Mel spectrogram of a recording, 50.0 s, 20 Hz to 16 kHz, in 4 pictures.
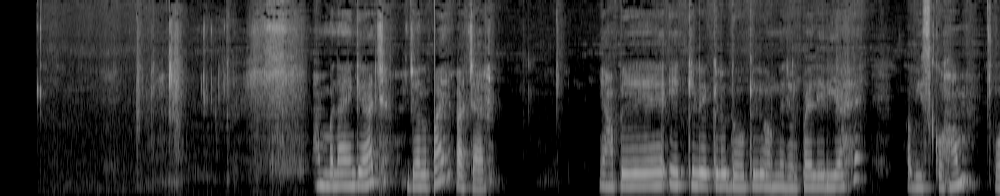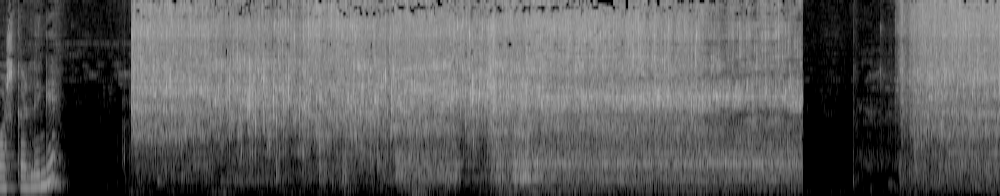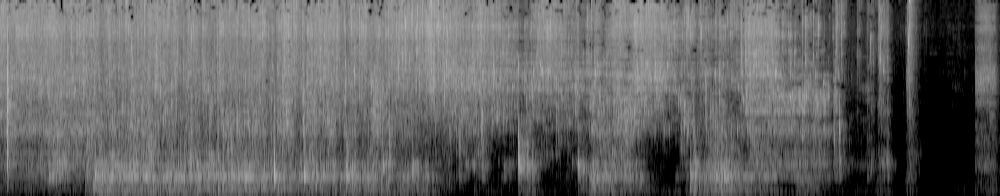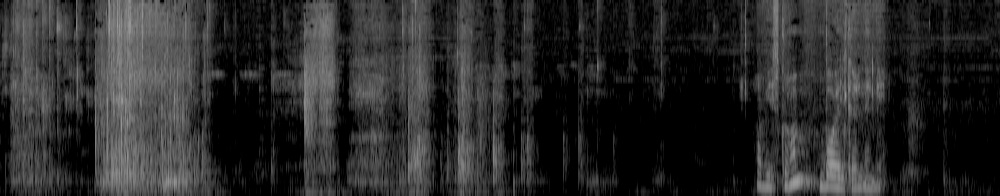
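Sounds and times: tap water running into sink: 14.2 - 22.6, 23.7 - 35.6.

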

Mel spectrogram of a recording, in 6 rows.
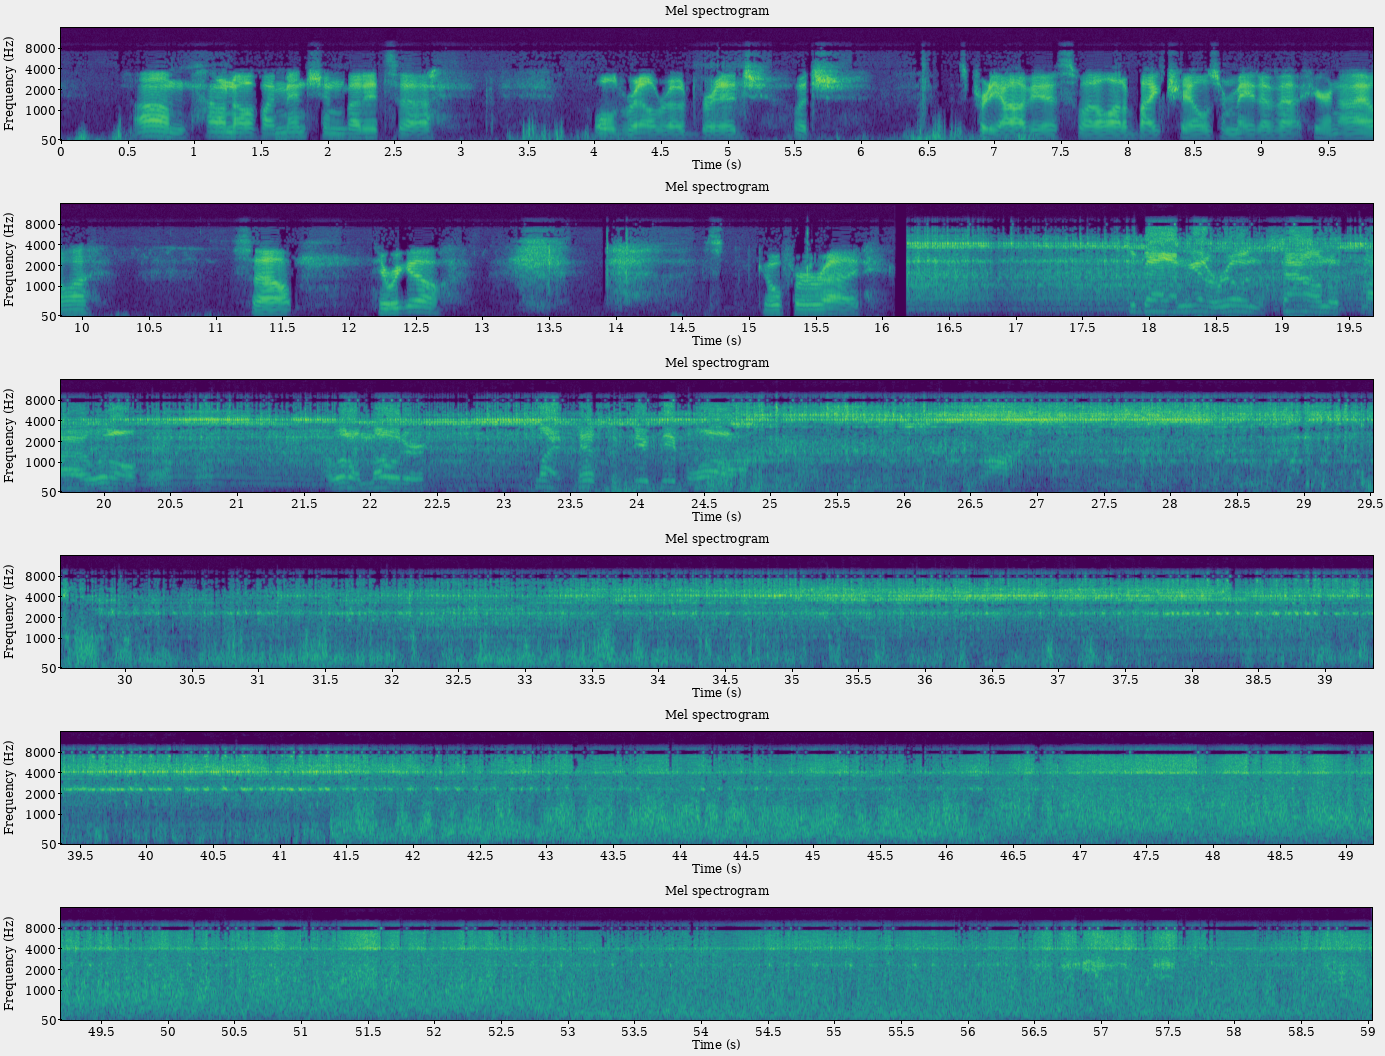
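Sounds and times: small gas motor whining: 16.2 - 59.0
wind rushing: 21.7 - 59.0.

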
